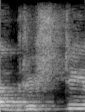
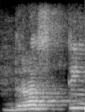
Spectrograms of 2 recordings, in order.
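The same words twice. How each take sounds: First: Said in the usual way. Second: दृष्टि said "drasti"; wrong vowel. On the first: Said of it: "होता है". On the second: Shown as a demonstration. Teacher correcting a mistake, दृष्टि as "drasti". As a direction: put "dra" for "dri" in दृष्टि. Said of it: "नहीं होता".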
